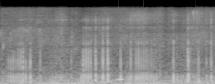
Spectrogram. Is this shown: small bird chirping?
no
